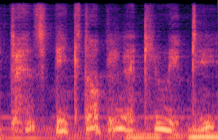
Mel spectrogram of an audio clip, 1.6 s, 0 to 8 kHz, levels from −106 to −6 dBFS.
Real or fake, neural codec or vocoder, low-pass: fake; codec, 44.1 kHz, 2.6 kbps, SNAC; 7.2 kHz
